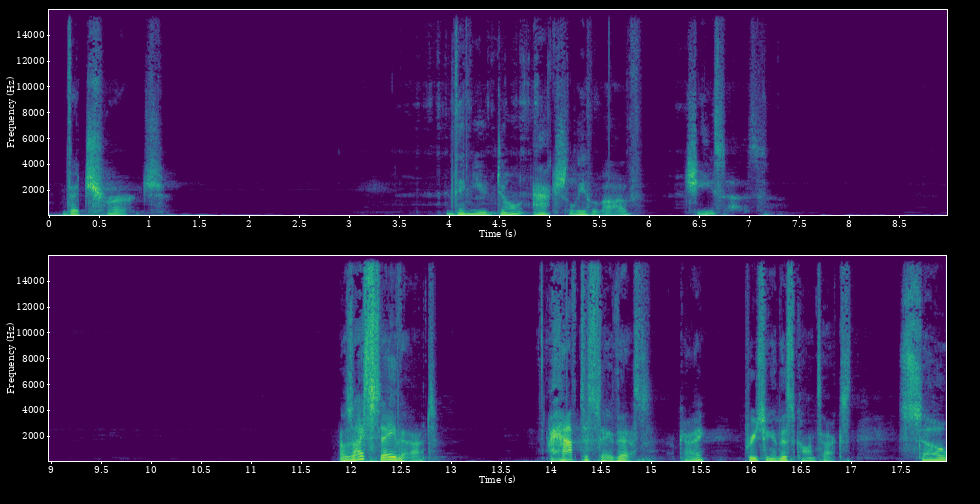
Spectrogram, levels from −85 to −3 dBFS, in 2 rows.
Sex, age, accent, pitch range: male, 30-49, American, 110-170 Hz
